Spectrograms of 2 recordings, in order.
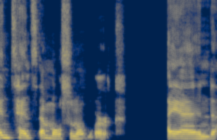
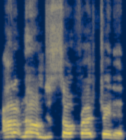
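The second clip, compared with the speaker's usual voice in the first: higher-pitched, re-enacted exasperation; frustrated; 7 semitones higher than usual. Mother answering her concerned son, mildly exasperated. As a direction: imitate yourself fed up, voice pushed up. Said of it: "I was so annoyed by something".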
